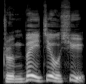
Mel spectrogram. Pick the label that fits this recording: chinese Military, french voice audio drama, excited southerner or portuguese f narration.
chinese Military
